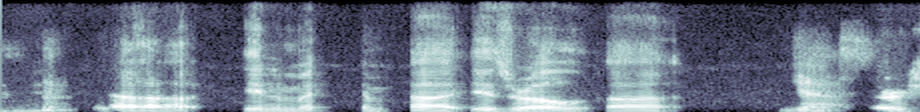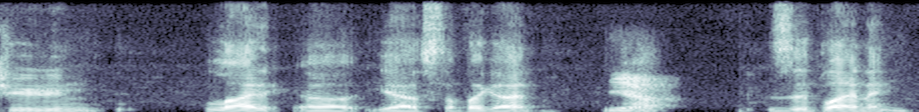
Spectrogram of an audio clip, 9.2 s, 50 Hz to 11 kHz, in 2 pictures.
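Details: Aphasia in a 44-year-old man after a stroke during heart valve surgery, with loss of use of one arm.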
